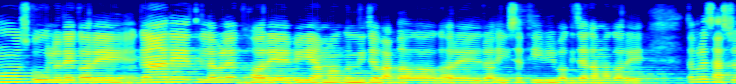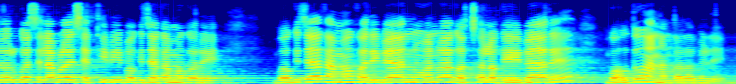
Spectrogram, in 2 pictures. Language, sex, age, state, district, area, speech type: Odia, female, 30-45, Odisha, Nayagarh, rural, spontaneous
